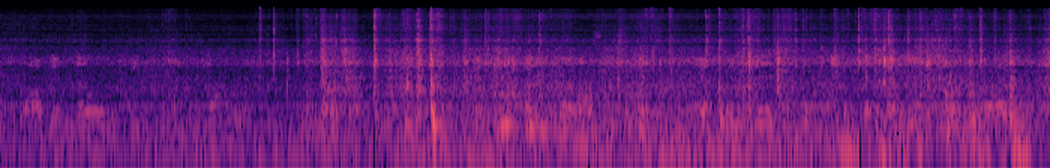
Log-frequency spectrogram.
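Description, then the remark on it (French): Freshly dredged volcanic rock, recovered from a volcano and still moving, crackles steadily: a dense, irregular patter of tiny pops and sharp clicks over a low hiss, growing busier and louder after the first couple of seconds. “Mais là, c'est une roche vivante, en fait. Oui, elle bouge encore.”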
